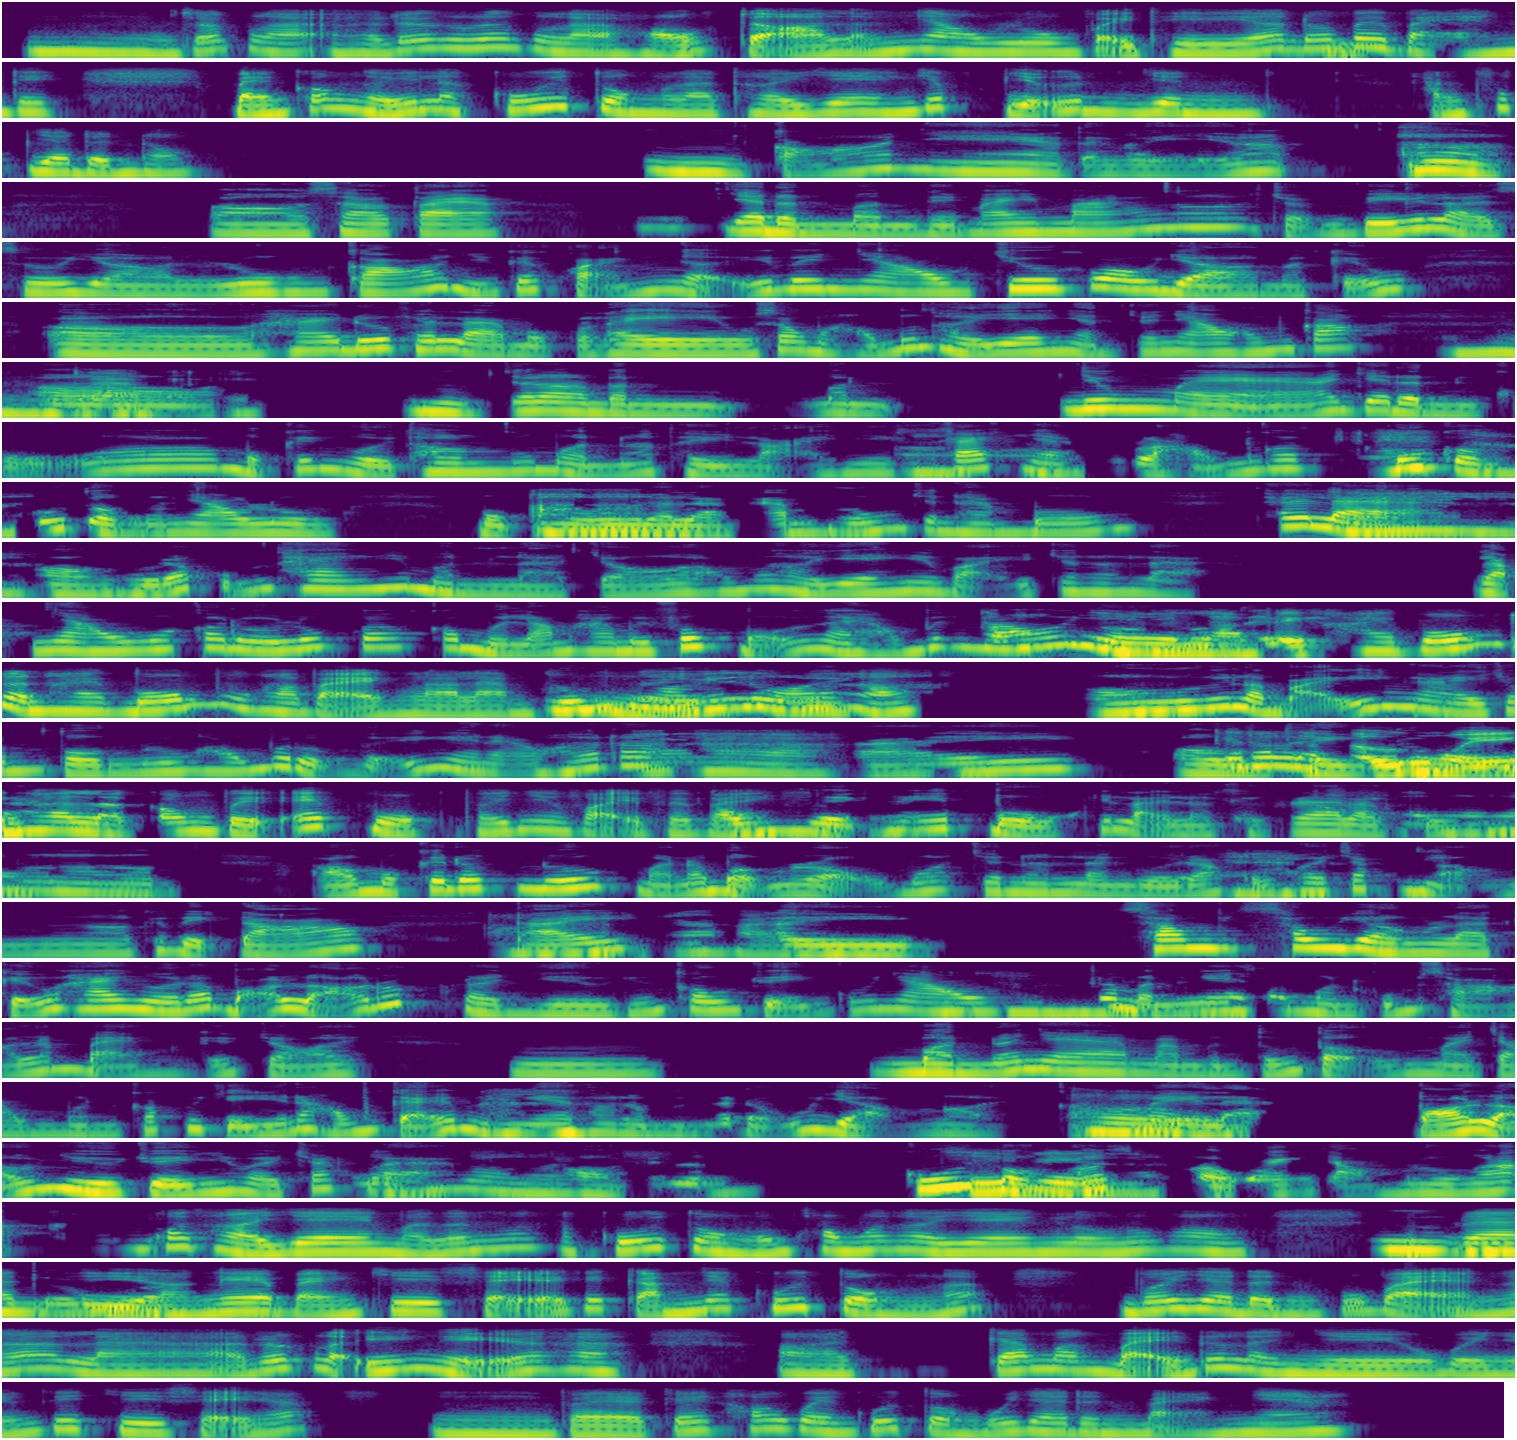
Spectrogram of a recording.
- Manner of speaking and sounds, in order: other background noise; throat clearing; tapping; laughing while speaking: "Ồ!"; laughing while speaking: "À"
- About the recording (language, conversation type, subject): Vietnamese, podcast, Thói quen cuối tuần của gia đình bạn thường như thế nào?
